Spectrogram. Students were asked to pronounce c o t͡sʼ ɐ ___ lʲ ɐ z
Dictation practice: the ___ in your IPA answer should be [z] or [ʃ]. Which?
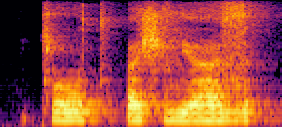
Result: ʃ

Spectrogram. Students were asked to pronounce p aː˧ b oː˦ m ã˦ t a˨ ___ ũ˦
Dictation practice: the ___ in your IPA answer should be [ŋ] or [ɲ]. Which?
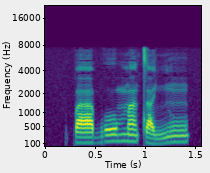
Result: ɲ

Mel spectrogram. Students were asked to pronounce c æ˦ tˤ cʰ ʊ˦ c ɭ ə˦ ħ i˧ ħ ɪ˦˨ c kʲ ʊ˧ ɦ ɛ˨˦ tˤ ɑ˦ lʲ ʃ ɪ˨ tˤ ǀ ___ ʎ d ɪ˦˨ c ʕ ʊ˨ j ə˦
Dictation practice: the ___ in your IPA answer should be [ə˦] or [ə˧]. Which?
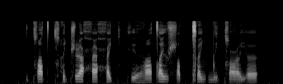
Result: ə˦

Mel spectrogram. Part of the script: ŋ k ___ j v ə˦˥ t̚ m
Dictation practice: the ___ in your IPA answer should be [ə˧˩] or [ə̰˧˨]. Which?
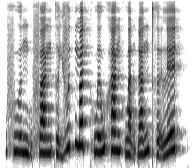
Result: ə̰˧˨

